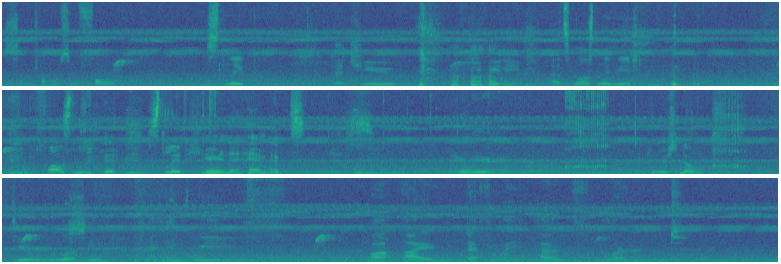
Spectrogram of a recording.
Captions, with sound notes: Sometimes we fall asleep. That's you sweetie. That's mostly me... who falls asleep here in the hammocks... Yes, then you go (snoring sound). There is no (snoring sound). You're lying. I think we've, well I definitely have learned...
